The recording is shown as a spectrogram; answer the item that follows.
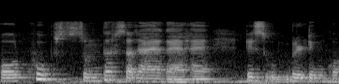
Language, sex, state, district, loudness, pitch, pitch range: Hindi, female, Chhattisgarh, Bastar, -23 LUFS, 150 Hz, 125-160 Hz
